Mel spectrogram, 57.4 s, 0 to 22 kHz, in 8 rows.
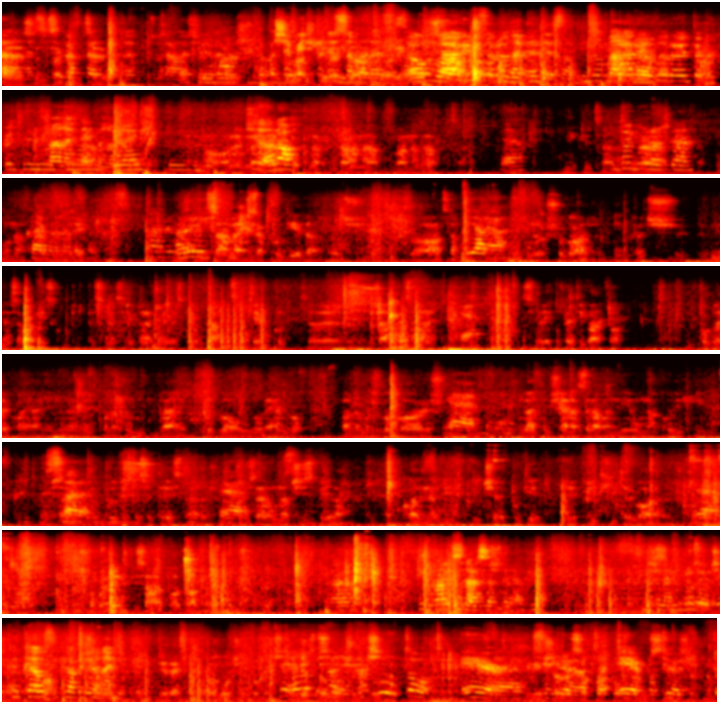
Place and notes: Spielfeld, Strass, Steiermark - waiting for departure
together with a group of youngsters in the train to Maribor, waiting for departure. train staff changes here, the austrians have left and the slowenians take over.
(tech: SD702, Audio Technica BP4025)
Spielfeld, Austria, May 2012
